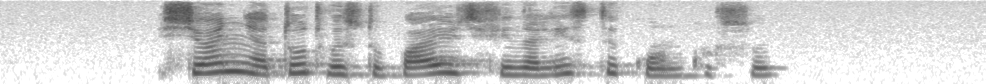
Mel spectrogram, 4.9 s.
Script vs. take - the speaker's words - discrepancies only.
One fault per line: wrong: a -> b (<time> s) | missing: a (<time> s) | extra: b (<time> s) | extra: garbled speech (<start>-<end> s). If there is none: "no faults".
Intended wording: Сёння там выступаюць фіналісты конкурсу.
wrong: там -> тут (1.5 s)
